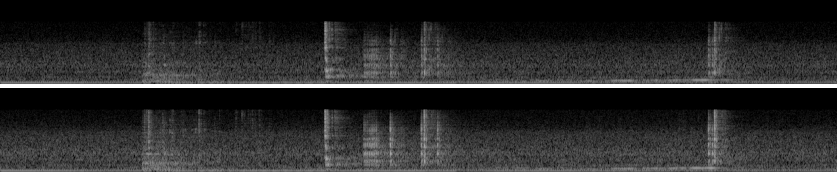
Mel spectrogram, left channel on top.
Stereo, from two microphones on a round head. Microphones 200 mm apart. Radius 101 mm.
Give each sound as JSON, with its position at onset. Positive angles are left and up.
{"t": 1.4, "sound": "keys jangling", "side_deg": -75, "distance_m": 1.5}
{"t": 3.6, "sound": "a squeak", "side_deg": -45, "distance_m": 1.7}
